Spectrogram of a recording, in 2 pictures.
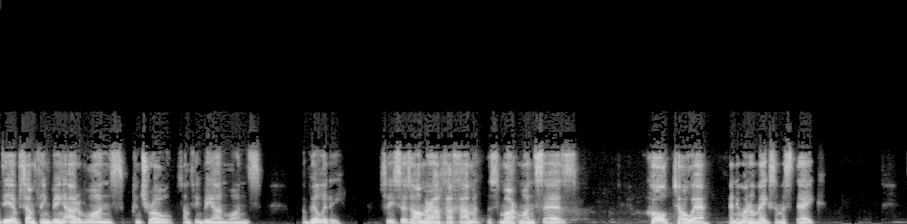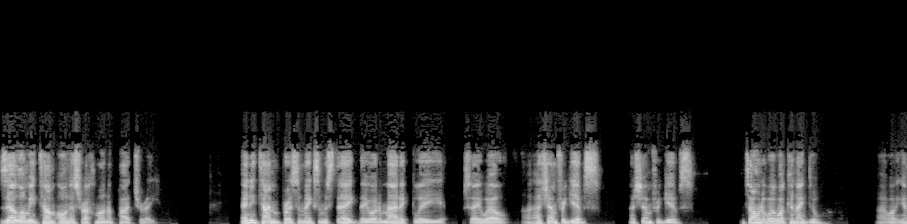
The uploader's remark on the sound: Live On Zoom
